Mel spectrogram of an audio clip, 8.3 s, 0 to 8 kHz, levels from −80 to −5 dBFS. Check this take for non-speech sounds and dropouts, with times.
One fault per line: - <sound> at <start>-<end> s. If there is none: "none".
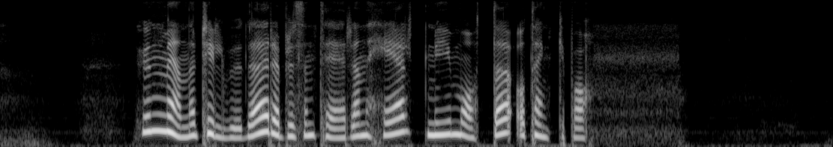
none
